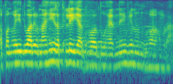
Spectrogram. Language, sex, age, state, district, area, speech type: Maithili, female, 45-60, Bihar, Darbhanga, rural, spontaneous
